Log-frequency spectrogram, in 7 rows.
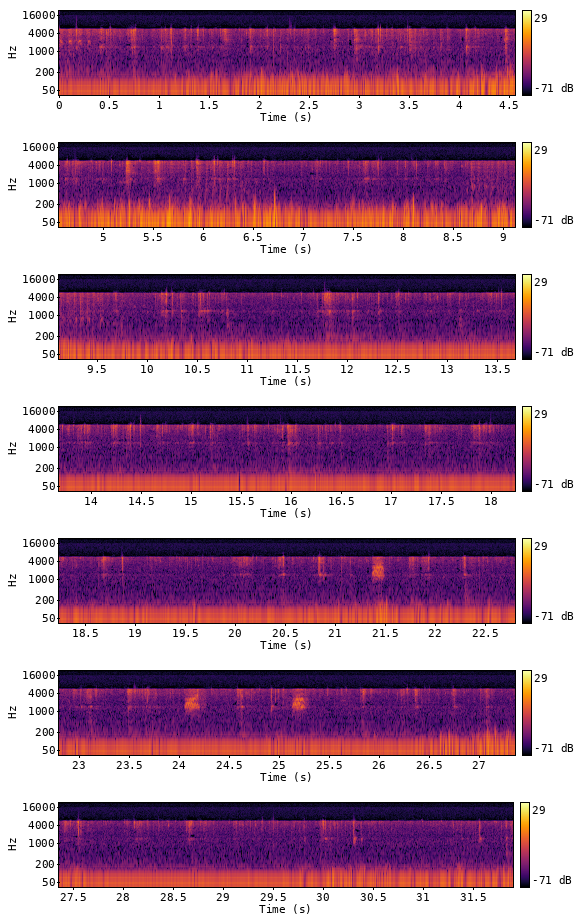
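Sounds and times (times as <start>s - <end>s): birds pecking seeds on wood: 0.0s - 31.9s.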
